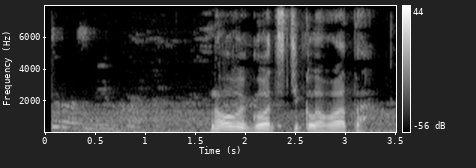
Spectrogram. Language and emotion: Russian, positive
